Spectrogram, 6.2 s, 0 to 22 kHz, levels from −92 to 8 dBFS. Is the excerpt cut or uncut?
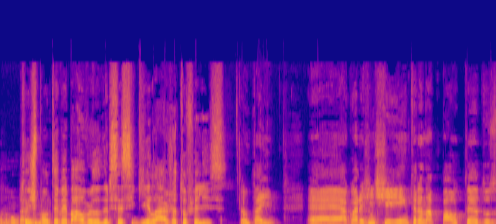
uncut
